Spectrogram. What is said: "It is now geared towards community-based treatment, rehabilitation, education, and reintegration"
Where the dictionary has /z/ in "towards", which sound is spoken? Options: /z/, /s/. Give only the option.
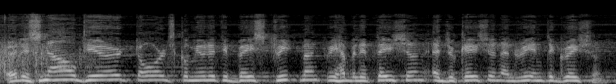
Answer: /s/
